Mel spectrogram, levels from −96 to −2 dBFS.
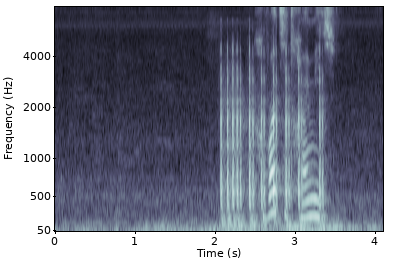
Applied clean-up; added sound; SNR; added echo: none; Bird; -1 dB; none.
